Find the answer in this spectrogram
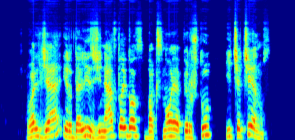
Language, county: Lithuanian, Vilnius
